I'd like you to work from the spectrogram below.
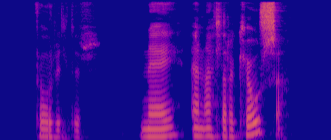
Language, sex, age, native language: Icelandic, female, 30-39, Icelandic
